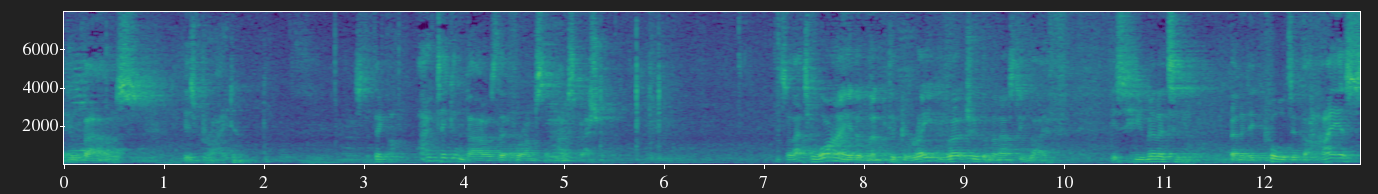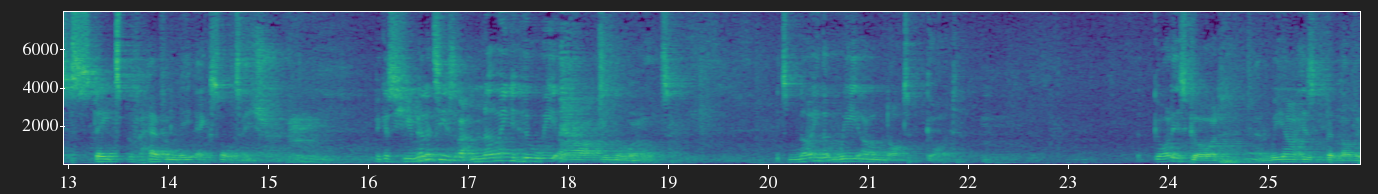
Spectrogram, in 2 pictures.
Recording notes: This podcast was recorded at the 2019 OMS Vow Ceremony in Belfast Ireland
